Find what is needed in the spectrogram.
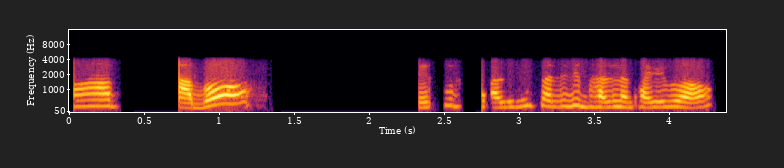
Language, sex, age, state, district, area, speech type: Assamese, female, 18-30, Assam, Dibrugarh, rural, conversation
